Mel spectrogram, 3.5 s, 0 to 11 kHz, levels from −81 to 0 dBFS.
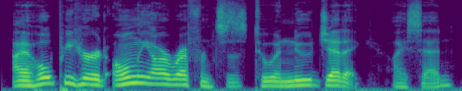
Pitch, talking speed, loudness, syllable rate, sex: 140 Hz, 225 wpm, -18 LUFS, 5.9 syllables/s, male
